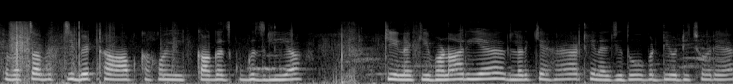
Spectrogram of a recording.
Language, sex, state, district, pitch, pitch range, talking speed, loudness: Marwari, female, Rajasthan, Nagaur, 225 Hz, 220-240 Hz, 180 wpm, -20 LUFS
